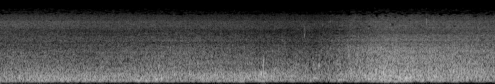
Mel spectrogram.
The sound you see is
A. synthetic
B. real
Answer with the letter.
B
